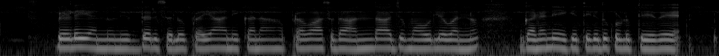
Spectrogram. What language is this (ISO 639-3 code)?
kan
